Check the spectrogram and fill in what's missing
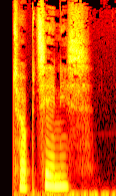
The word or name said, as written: toptennis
